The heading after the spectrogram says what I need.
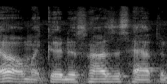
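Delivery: ordinary delivery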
